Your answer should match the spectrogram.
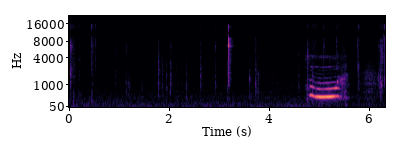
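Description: Faint, scattered light clicks and taps of photo cards and their packaging being handled, with one sharper click about halfway through. Near the end a woman makes a short, high-pitched vocal sound without words.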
